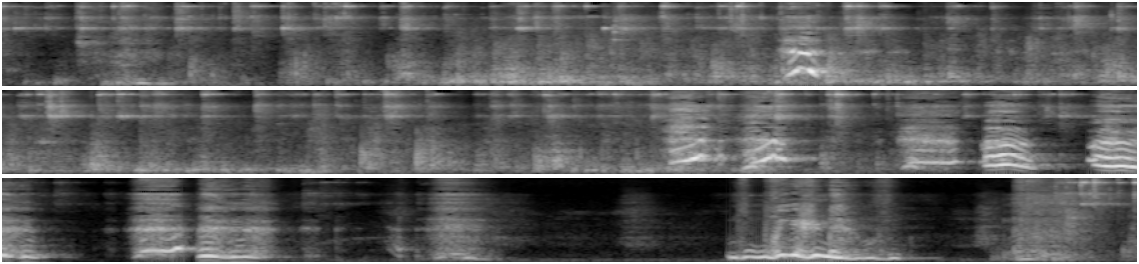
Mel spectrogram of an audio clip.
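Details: After a bath, a frantic Jug dog scrambles and rustles, then lets out a run of short, strained whines and yelps, followed by silent gaps and one more brief nasal grumble.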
